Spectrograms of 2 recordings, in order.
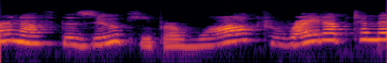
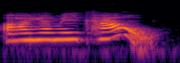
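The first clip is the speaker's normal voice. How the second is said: higher, louder cow voice; hopeful cow; 8 semitones higher, 6 dB louder than usual. A narrator's reading. Miss Moo answers the giraffes, hopeful cow voice. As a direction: introduce yourself as a story cow.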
